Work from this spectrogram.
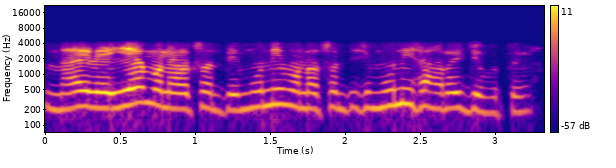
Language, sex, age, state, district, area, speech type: Odia, male, 45-60, Odisha, Nabarangpur, rural, conversation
